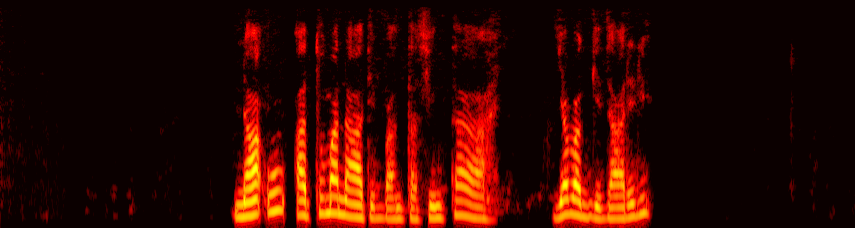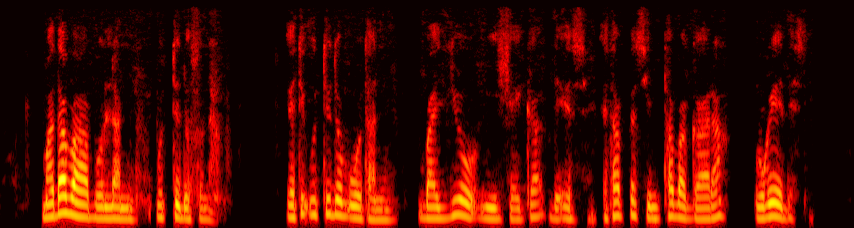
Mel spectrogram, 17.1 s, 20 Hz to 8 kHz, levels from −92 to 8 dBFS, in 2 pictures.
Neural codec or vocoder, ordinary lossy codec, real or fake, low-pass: none; MP3, 64 kbps; real; 7.2 kHz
